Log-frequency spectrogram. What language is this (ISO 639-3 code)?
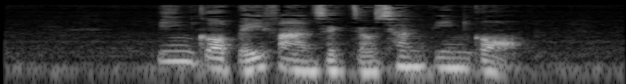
yue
